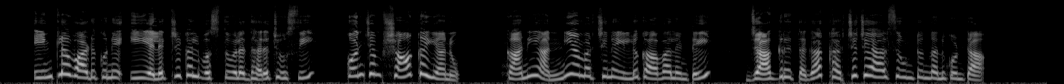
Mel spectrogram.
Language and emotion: Telugu, surprised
